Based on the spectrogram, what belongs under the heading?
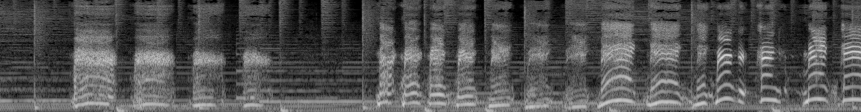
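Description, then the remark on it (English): A duck call blown in a rapid series of nasal, raspy quacks, starting with four spaced honks then speeding into a busy, chattering run, loud. “Does that sound like ducks at all?”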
